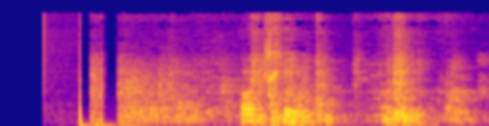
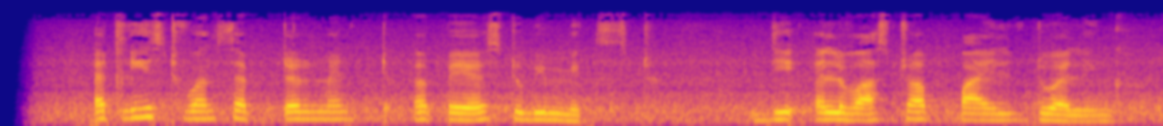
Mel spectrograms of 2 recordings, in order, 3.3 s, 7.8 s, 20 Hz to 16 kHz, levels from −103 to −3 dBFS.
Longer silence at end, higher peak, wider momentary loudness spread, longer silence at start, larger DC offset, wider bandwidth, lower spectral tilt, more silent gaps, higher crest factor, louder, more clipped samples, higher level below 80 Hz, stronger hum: about the same, 0 s vs 0 s; about the same, 0 dBFS vs -2 dBFS; second, 15 LU vs 18 LU; first, 0.5 s vs 0.25 s; neither; about the same, 11.5 kHz vs 11.5 kHz; about the same, -6 dB/octave vs -6 dB/octave; neither; about the same, 18 dB vs 16 dB; about the same, -17 LUFS vs -17 LUFS; neither; first, -38 dBFS vs -52 dBFS; neither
